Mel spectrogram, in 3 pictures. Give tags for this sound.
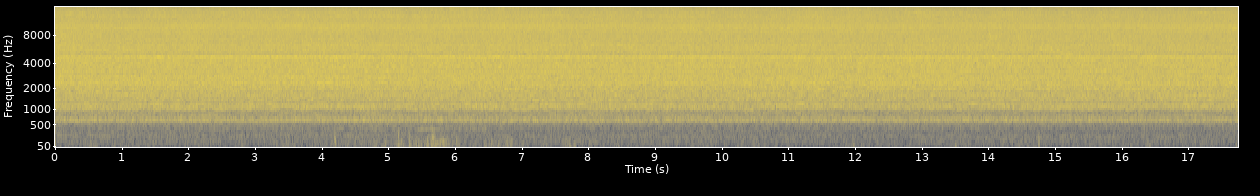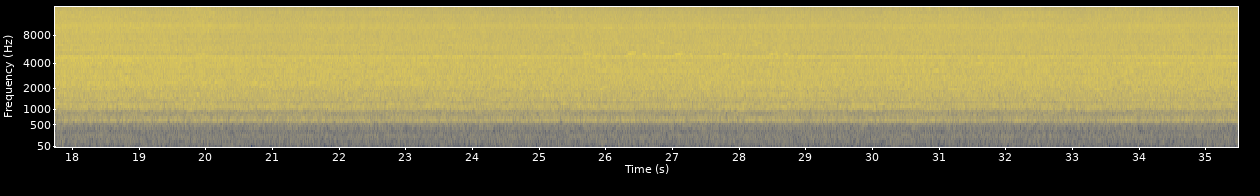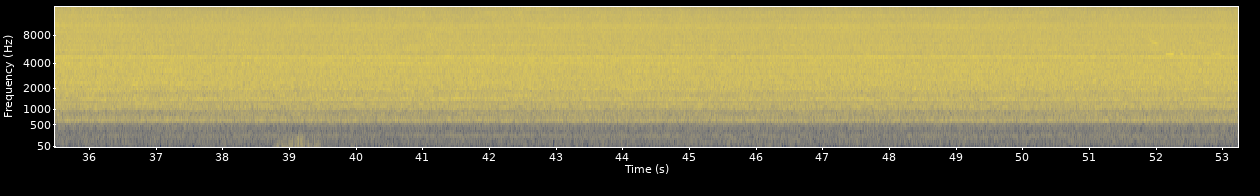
field-recording; flow; gas; hiss; hum; industrial; machine; noise

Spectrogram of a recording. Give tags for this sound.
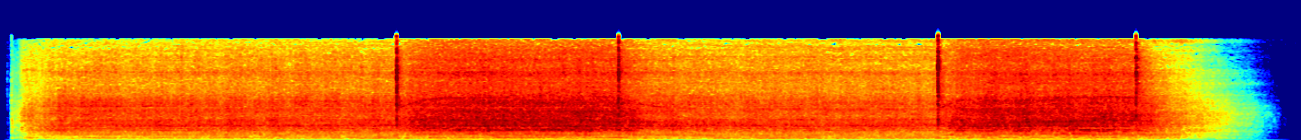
cooking; kitchen; motor; blender

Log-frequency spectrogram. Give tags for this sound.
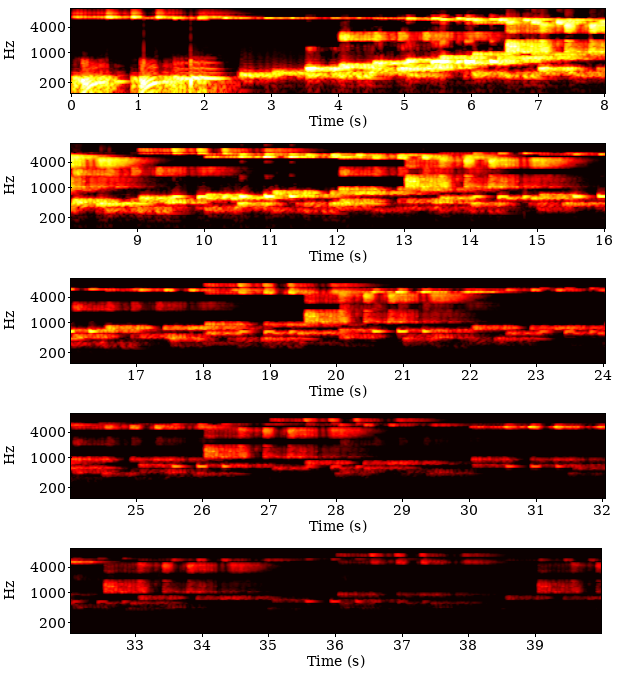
delay; rhytmic; loop; bpm; distortion

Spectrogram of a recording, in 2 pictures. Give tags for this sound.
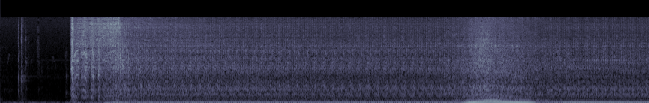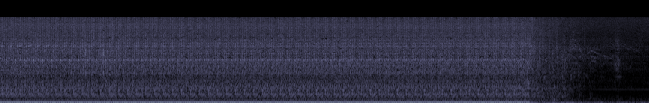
engine; machine; field-recording; environmental-sounds-research; diesel

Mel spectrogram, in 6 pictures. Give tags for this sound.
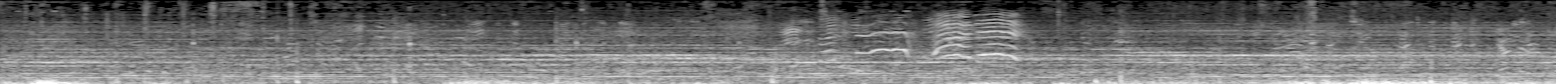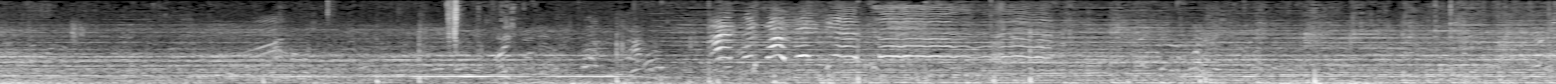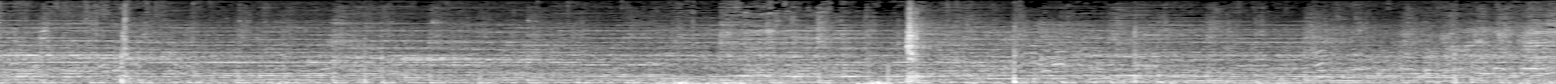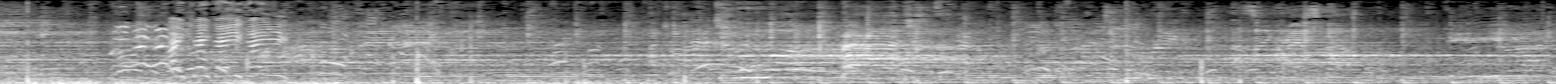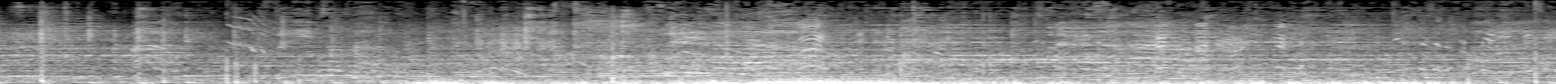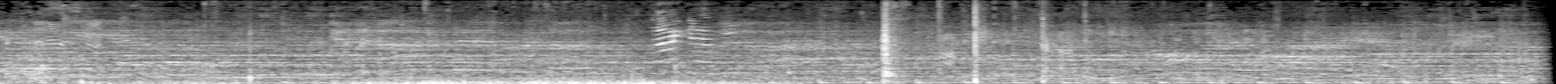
ambient; field-recording; park

